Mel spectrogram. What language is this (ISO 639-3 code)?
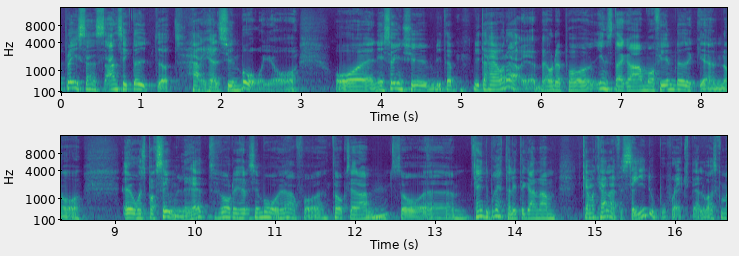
swe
